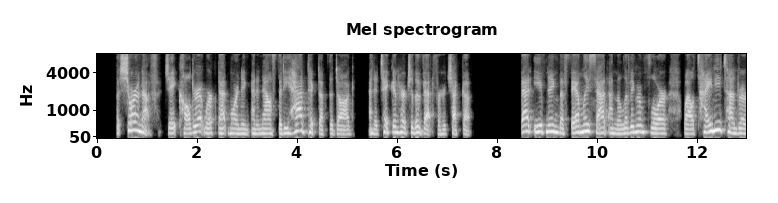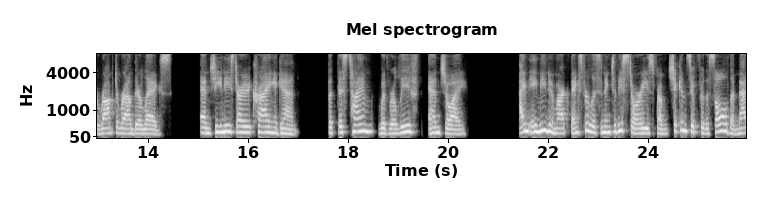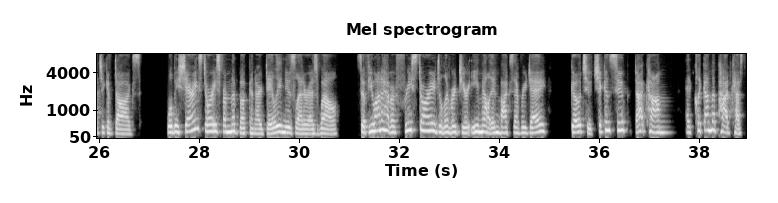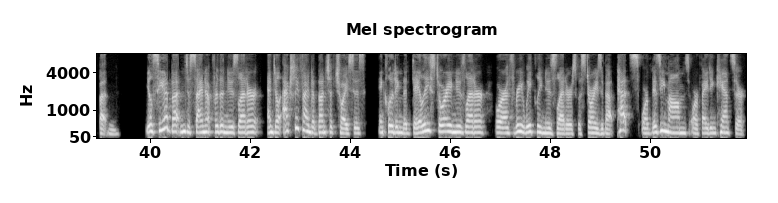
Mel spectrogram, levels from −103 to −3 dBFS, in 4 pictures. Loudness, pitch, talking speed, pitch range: -14 LUFS, 200 Hz, 175 wpm, 175-230 Hz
